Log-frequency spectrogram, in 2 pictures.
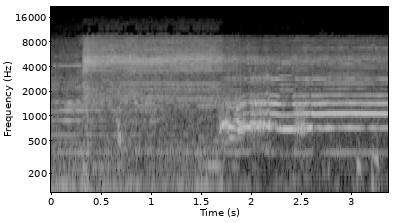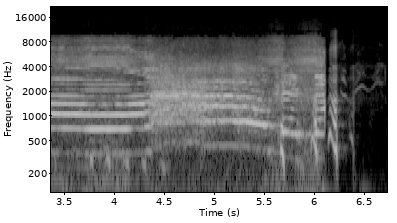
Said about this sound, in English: That's someone's life. That's a person. Jesus Christ. I mean, why it makes me so happy to hear that scream.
